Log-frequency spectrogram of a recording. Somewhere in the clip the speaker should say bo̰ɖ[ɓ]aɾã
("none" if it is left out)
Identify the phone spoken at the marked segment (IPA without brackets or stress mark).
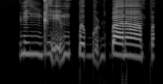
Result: ɓ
